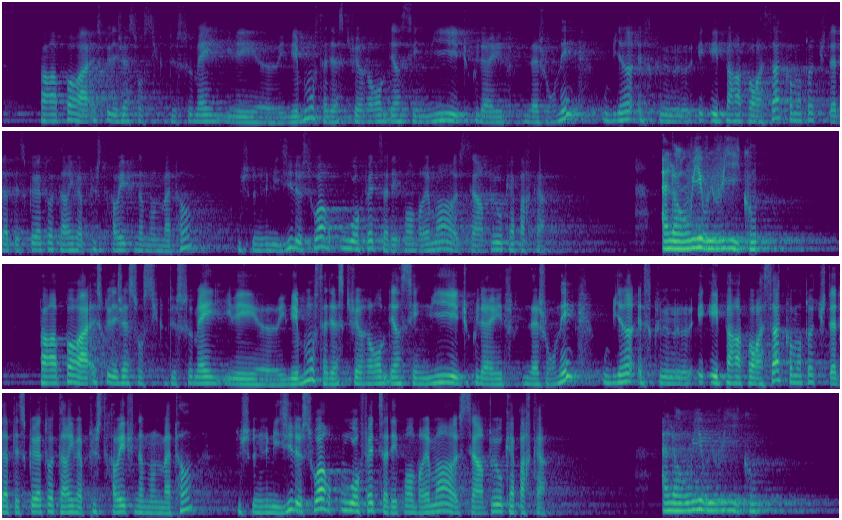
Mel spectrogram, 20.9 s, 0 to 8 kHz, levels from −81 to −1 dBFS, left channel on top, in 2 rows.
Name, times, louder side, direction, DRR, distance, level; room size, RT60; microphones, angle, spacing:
voice 1, 0.5-12.9 13.4-17.3, right 7 dB, 60° right, 19 dB, 0.3 m, -33 dB
voice 2, 18.4-19.9, left 3 dB, 60° left, 13 dB, 0.5 m, -26 dB
13.0 x 12.5 x 8.2 m, 2.5 s
head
